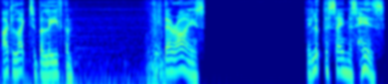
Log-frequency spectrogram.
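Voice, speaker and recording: A young hero in a video game, kind and sincere. His voice is bright and clear-cut, with faint music underneath. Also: medium pitch, slow pace. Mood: earnest. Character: earnest, kind young male hero, gently hesitant.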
